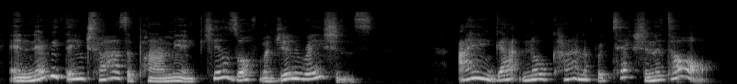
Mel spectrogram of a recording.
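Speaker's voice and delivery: a lowly snake grumbling its troubles to God; complaining snake. Acted.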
